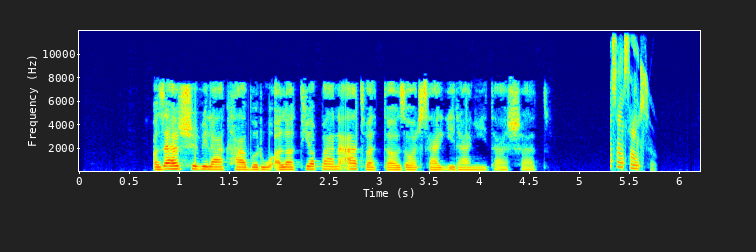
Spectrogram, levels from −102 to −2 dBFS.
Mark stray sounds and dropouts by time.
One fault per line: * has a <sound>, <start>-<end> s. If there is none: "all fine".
* has a chirp, 5.3-5.8 s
